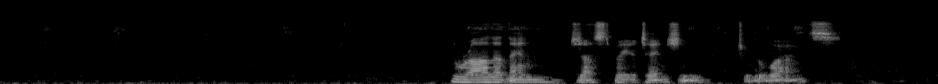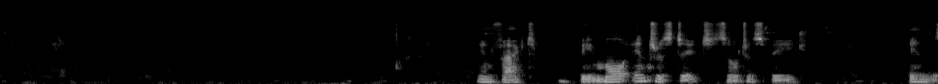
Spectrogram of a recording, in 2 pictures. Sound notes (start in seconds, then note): 0.0 birds chirping; 9.2 birds chirping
